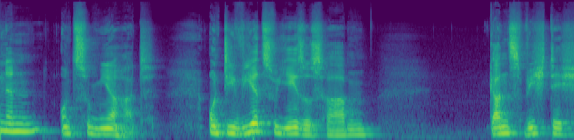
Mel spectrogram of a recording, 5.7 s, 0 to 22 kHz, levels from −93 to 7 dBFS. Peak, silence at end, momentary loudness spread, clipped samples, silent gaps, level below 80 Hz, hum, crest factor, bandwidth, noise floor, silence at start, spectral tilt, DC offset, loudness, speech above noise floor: -2 dBFS; 0 s; 13 LU; under 0.1%; none; -54 dBFS; none; 18 dB; 18 kHz; -59 dBFS; 0 s; -4 dB/octave; under 0.1%; -17 LUFS; 42 dB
